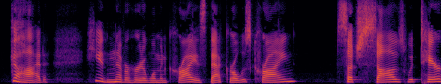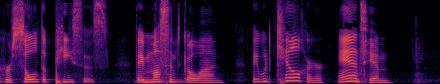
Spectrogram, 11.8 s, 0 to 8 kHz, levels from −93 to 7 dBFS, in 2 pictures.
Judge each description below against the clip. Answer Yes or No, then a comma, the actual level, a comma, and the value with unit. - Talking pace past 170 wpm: No, average, 160 wpm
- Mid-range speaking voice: No, high, 205 Hz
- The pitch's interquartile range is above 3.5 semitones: No, average, 3.2 semitones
